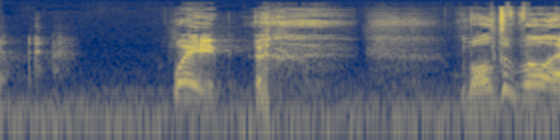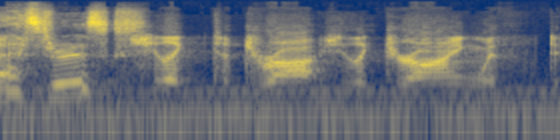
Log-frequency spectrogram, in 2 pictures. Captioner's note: Pleck laughs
